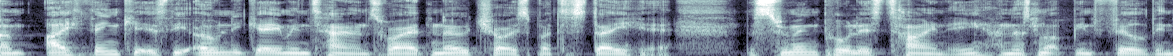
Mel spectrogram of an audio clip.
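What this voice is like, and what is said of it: Usual voice. Nothing is said of it.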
